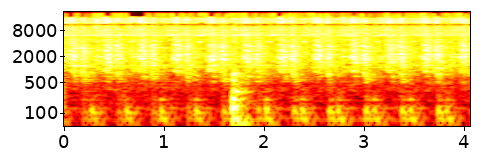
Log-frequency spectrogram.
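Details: 2003 Kawasaki Ninja 500R twin swapped into mini bike frame, just retimed, dual carbs, freshly fired on chokes: uneven low chuffing beat under heavy exhaust hiss; revs fine but idle too low, needs turning up.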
